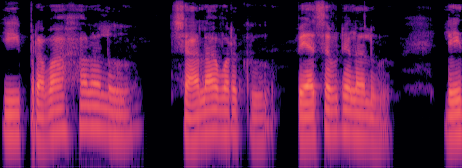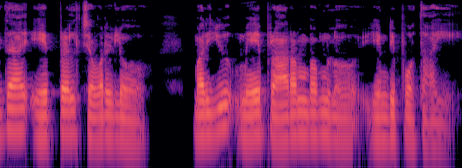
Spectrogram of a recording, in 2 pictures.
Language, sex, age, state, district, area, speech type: Telugu, male, 30-45, Andhra Pradesh, East Godavari, rural, read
